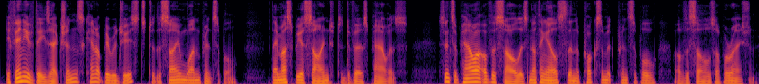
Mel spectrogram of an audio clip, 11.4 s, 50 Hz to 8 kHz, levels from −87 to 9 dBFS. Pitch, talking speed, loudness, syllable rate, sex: 95 Hz, 195 wpm, -22 LUFS, 6.3 syllables/s, male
